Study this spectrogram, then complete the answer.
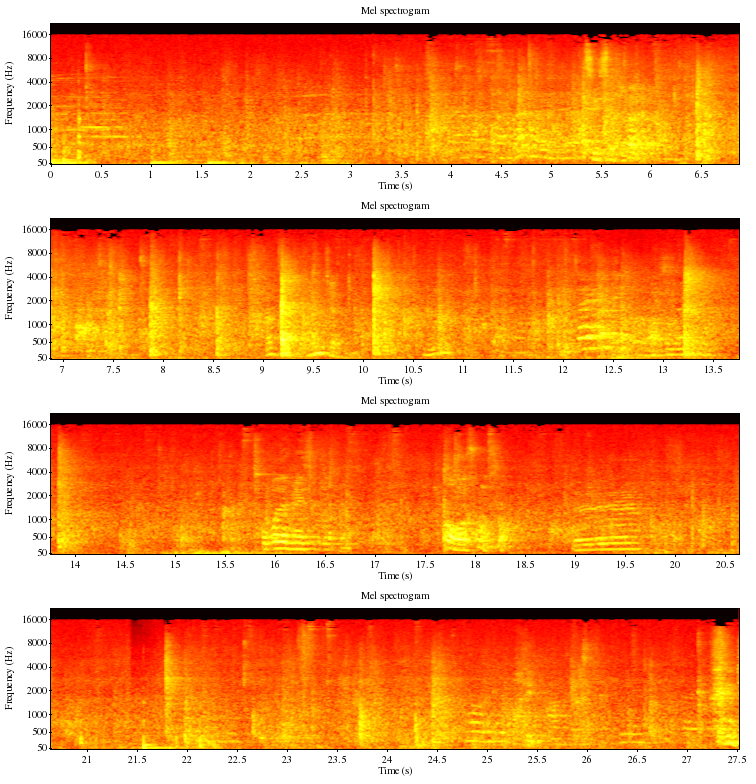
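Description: Footsteps tap and scuff on stairs and a hard floor.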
